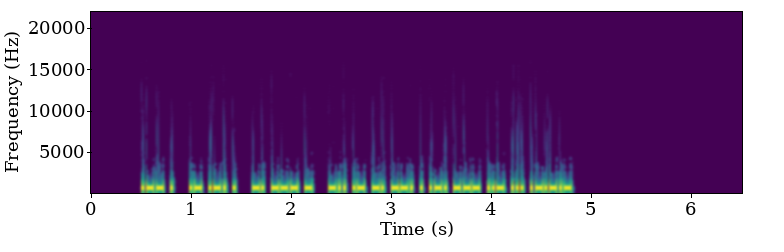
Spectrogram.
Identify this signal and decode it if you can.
Morse code, heard as a keyed tone, about 50 wpm, 700 Hz. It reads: WE ARE NOT DANGEROUS.
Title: Sentences from Top 1200 Words 50wpm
